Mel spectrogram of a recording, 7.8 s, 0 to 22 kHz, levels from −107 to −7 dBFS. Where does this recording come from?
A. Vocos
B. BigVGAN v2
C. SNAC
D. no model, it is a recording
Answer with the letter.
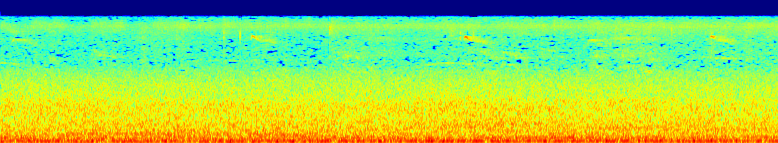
D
